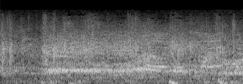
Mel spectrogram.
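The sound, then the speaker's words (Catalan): A large crowd chants the slogan "que te vote Chapote" in unison at the PP headquarters, loud and sustained, many voices shouting together in a rhythmic, rising and falling pattern with no single speaker standing out. “Escolteu, que te vote Chapote a la seu del PP.”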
